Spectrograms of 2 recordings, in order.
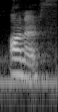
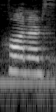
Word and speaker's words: honors: তারপরে আসতেছে BBA ইজ অনার্স section, BBA ইজ অনার্স section, অনার্স, হনার্স না, অনার্স, উচ্চারণটা হচ্ছে অনার্স।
